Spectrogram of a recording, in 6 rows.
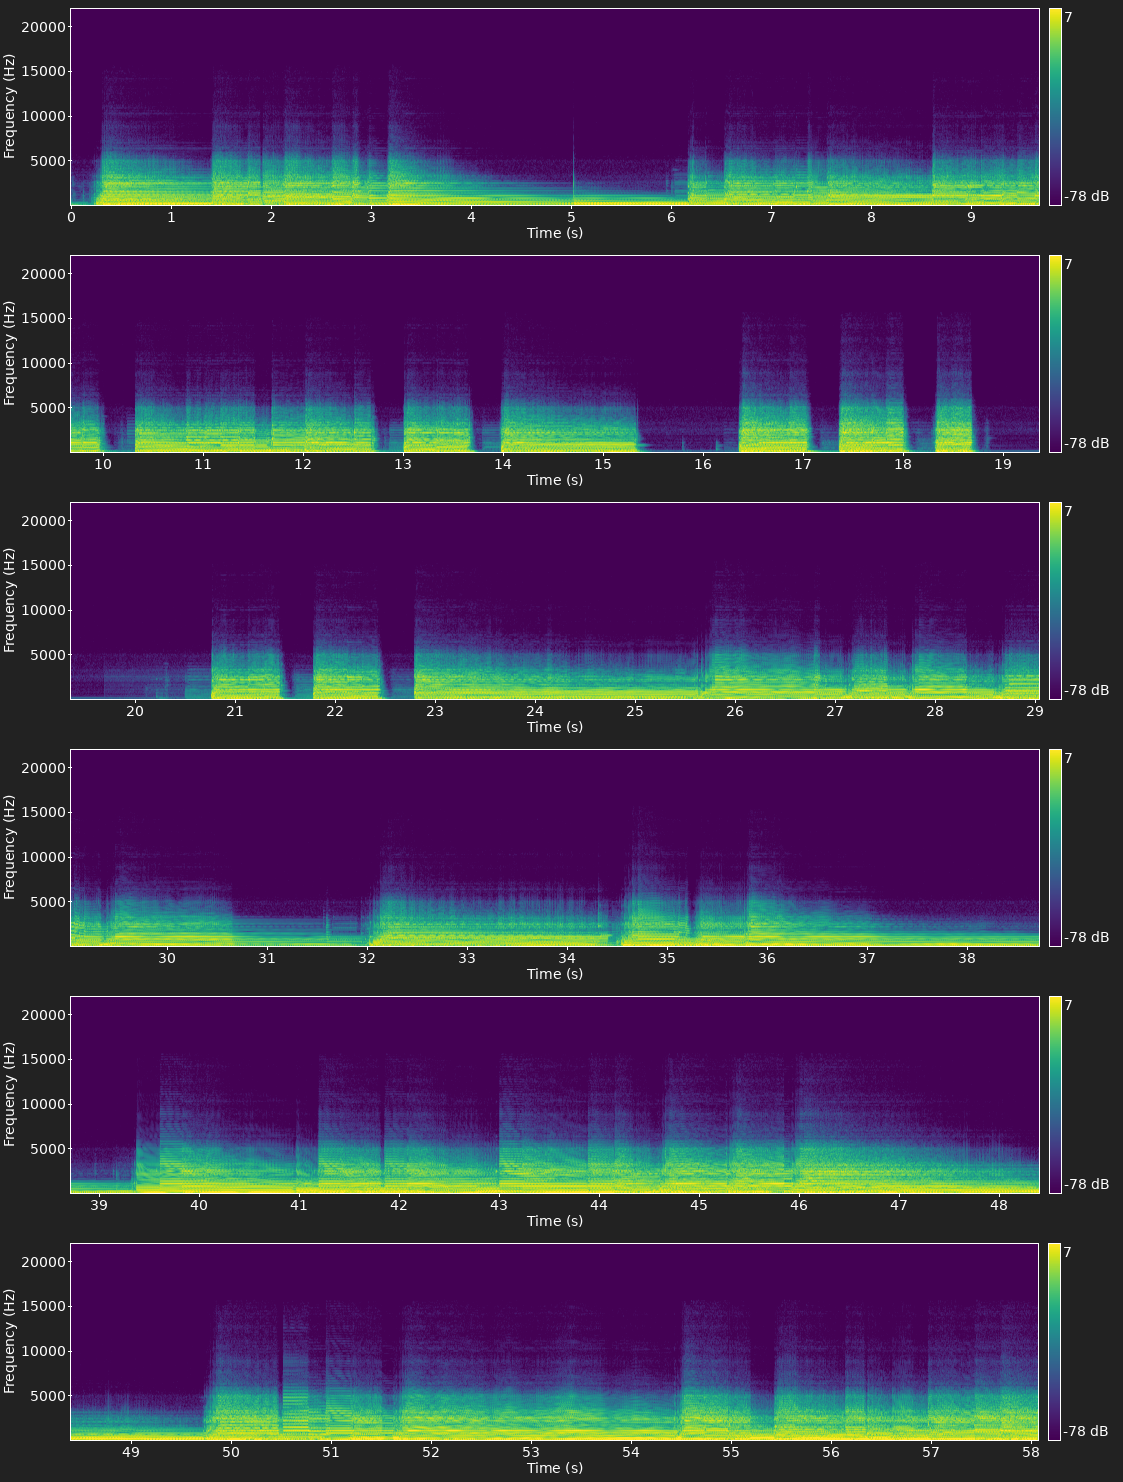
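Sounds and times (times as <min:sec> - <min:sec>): electric guitar playing: 0:00.0 - 0:15.4, 0:16.1 - 0:18.9, 0:20.5 - 0:58.0.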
